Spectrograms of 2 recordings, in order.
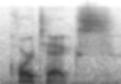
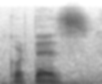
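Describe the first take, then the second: First: The name ends with a ks sound. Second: The name ends with a z sound. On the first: The speaker calls it right. "but it's Cortex. Cortex, not Cortex" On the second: The speaker calls it wrong. "I keep thinking it's a, Mexi- a Spanish name, Cortez"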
